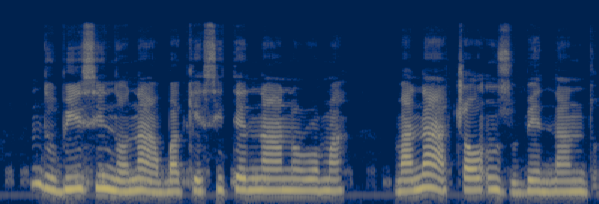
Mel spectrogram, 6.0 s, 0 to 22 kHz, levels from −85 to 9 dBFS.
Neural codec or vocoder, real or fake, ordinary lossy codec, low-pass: none; real; none; 14.4 kHz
